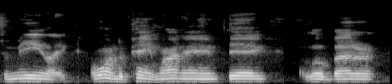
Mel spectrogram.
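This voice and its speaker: This man has a medium-pitched voice. He talks with an American accent. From US West Coast, Portland area. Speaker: graffiti artist. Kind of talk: casual interview. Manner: animated.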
